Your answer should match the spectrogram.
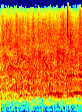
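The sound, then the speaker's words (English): An audience claps their hands together in praise to the Lord, a dense, steady wash of applause from many people for a moment. “Let's give the Lord a good hand clap of praise tonight.”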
